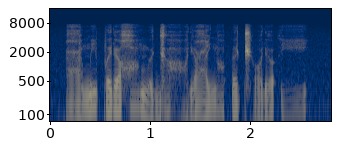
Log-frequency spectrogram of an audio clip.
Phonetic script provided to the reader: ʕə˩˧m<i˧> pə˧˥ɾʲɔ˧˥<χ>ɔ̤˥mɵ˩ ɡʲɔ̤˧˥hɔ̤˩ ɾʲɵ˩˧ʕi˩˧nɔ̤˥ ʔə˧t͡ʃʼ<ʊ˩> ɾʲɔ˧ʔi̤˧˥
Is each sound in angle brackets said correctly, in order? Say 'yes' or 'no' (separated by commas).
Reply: no, yes, no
